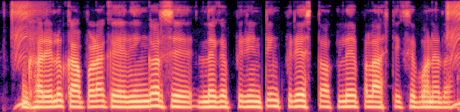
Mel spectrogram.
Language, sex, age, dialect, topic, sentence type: Bhojpuri, male, 18-24, Southern / Standard, agriculture, statement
